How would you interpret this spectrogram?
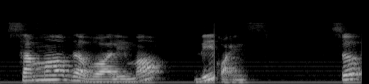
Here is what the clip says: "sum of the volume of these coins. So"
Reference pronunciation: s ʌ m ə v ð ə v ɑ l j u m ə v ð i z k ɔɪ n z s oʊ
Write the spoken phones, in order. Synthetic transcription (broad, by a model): s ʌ m ə v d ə v ɑ l j u m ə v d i k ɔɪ n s s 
